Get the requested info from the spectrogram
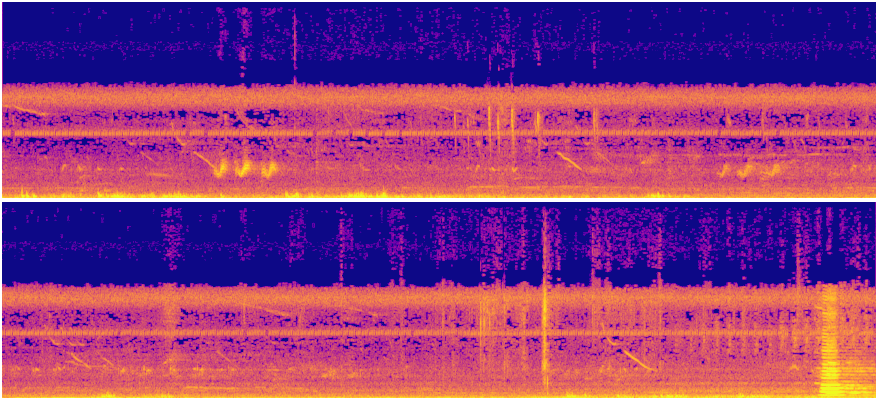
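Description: Approaching express train: a low locomotive rumble building as it draws nearer, then a short blast of the locomotive's horn near the end.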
